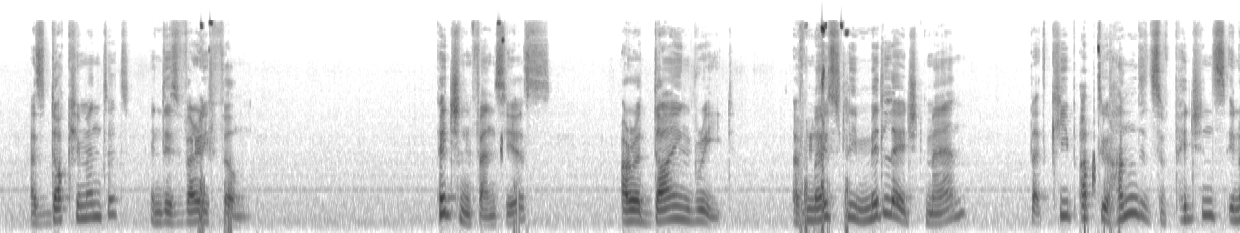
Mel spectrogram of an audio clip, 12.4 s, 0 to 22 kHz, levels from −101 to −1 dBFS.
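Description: Four bursts of burbling cut across the audio at 1.93–2.64 s, 4.97–5.31 s, 8.00–8.48 s and 10.80–11.22 s. This is DAB burbling: weak reception lets bit errors, around half a percent, corrupt MP2 scale factors, making individual sub-bands jump.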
